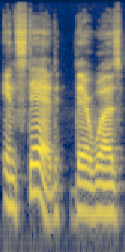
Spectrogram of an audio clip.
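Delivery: ordinary talk, nothing marked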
